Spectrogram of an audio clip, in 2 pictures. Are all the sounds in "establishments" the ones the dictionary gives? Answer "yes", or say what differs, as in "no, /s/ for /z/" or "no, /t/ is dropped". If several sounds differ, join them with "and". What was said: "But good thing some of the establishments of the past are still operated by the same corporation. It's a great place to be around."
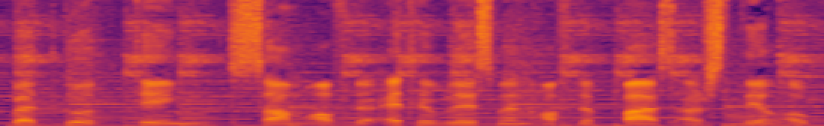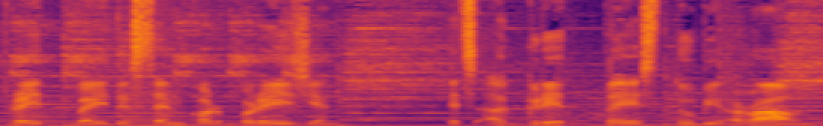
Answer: no, /s/ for /ʃ/ and /s/ is dropped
